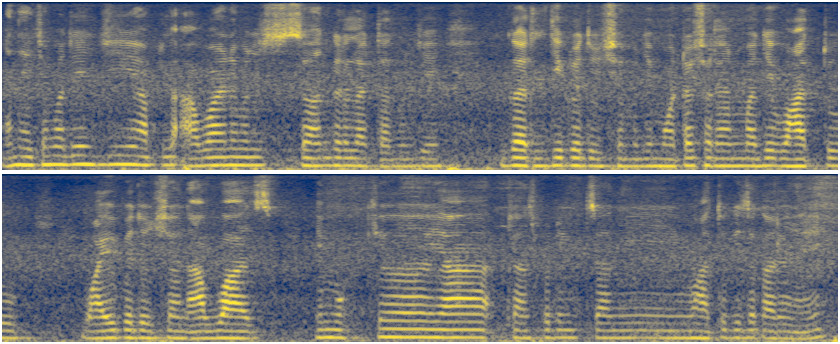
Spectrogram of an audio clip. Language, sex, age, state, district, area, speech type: Marathi, male, 18-30, Maharashtra, Ratnagiri, urban, spontaneous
